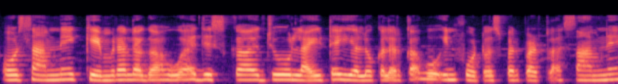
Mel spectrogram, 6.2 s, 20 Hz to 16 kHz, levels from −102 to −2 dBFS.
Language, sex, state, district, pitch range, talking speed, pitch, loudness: Hindi, female, Chhattisgarh, Raipur, 205-225 Hz, 205 wpm, 215 Hz, -17 LUFS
